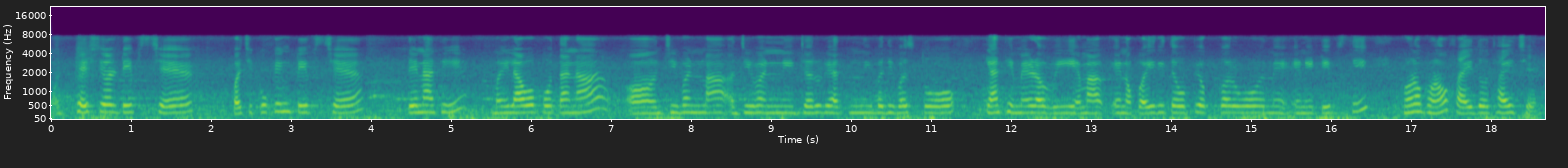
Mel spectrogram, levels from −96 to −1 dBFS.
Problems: constant background noise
